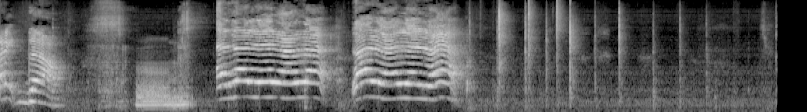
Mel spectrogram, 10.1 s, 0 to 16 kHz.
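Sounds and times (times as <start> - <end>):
toddler's wavering voice: 2.7 - 5.8
small hand claps: 5.8 - 9.0.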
